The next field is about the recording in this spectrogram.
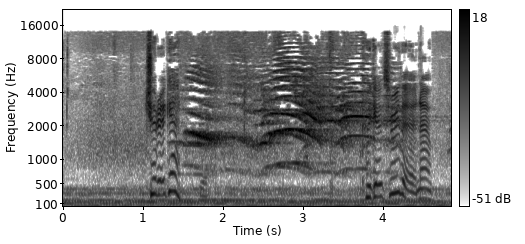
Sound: peacocks squawking

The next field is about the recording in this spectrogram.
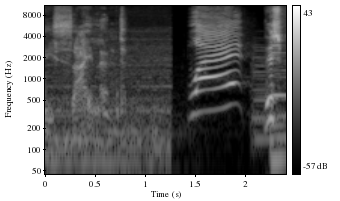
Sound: Elfo, loudly

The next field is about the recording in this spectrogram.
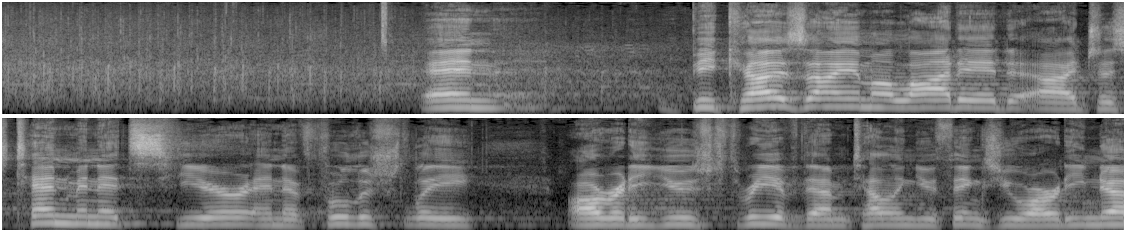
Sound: applause

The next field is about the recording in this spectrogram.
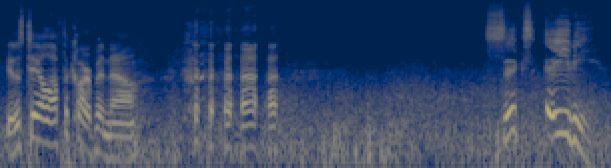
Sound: laughing

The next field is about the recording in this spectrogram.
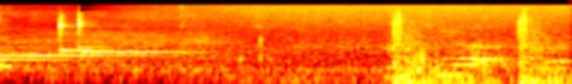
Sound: bell ringing

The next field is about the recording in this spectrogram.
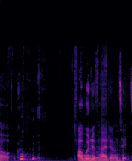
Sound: laughing

